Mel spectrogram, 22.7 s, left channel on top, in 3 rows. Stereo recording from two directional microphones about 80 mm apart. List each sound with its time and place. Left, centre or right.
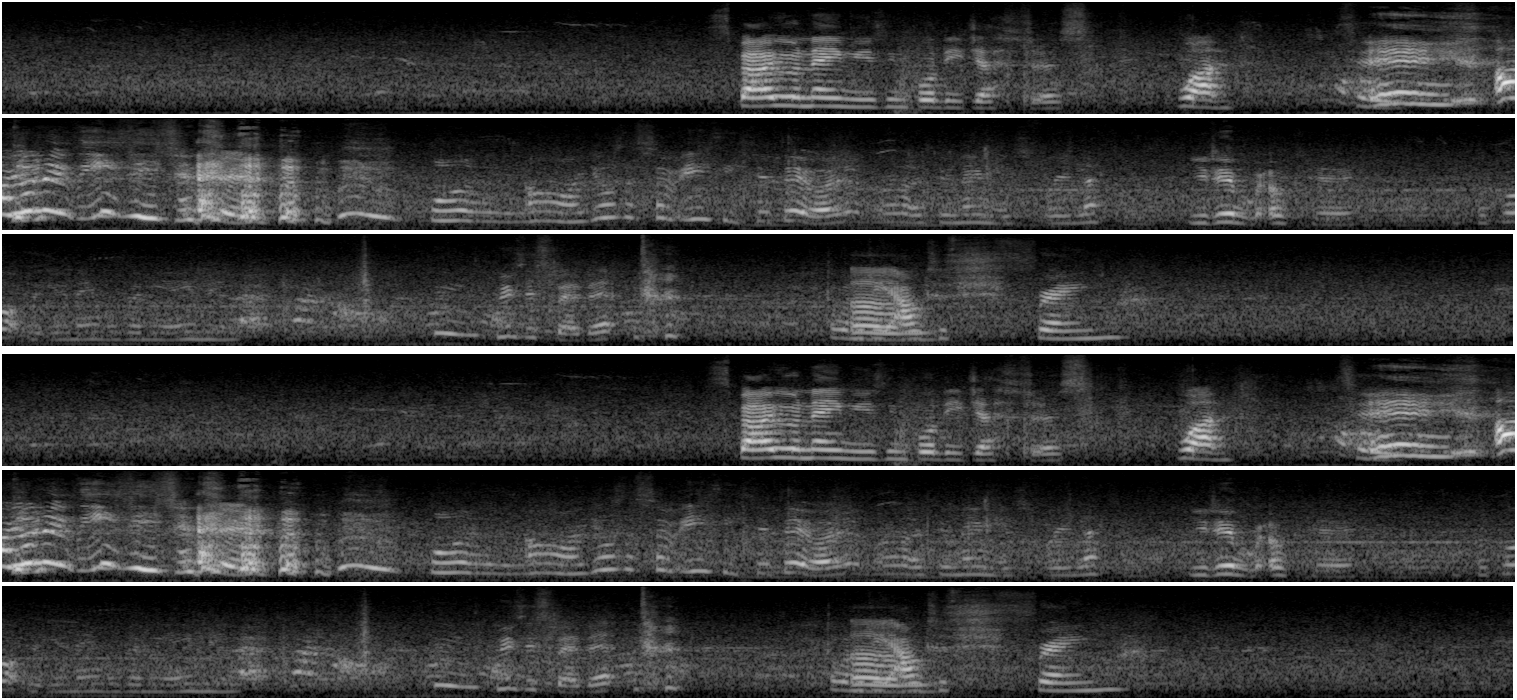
3.6 s speech: centre
5.9 s speech: centre
6.8 s speech: centre
8.5 s speech: centre
10.1 s speech: centre
16.3 s speech: right
17.6 s speech: centre
19.6 s speech: centre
